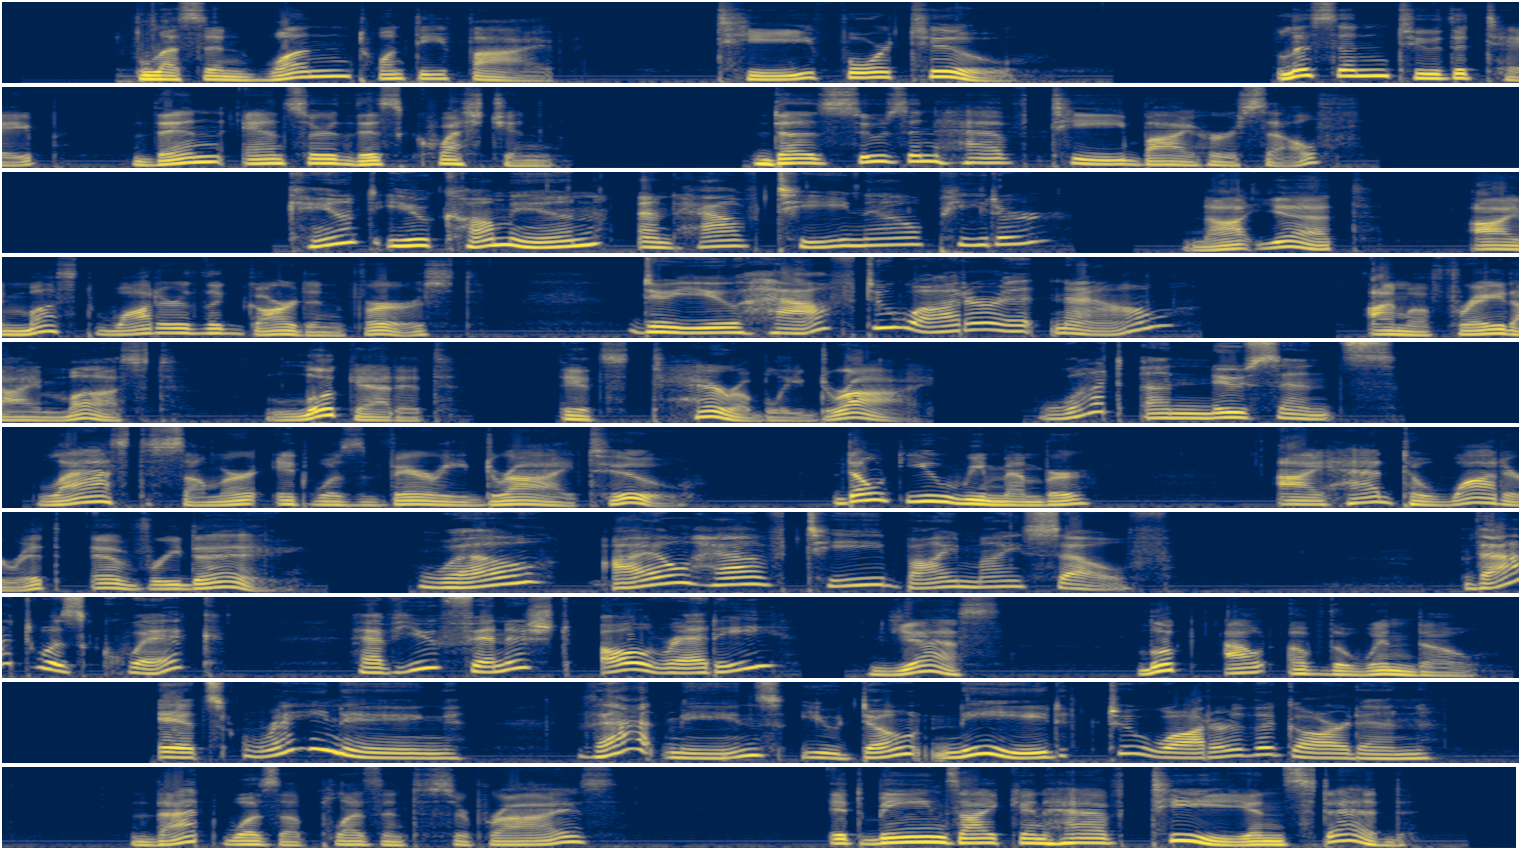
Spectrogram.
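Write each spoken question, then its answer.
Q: Does Susan have tea by herself?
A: No, it started raining, so Peter didn't need to water the garden and had tea with her.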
